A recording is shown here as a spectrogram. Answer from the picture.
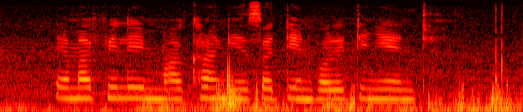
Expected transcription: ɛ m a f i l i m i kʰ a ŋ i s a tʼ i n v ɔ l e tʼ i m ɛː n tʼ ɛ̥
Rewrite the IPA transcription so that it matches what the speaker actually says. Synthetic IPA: ɛ m a f i l i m a kʰ a ŋ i s a tʼ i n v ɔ l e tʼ i ɲ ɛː n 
